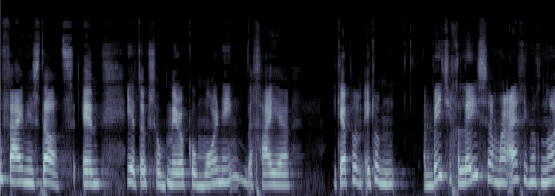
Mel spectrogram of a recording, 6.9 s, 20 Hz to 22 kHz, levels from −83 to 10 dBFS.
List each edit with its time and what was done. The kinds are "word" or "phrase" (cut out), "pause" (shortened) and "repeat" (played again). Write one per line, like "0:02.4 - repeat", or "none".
0:01.6 - word
0:02.0 - word
0:04.7 - word
0:05.3 - word

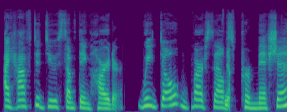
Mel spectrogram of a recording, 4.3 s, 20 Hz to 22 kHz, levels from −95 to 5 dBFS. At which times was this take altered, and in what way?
0:02.0 - pause
0:02.9 - word

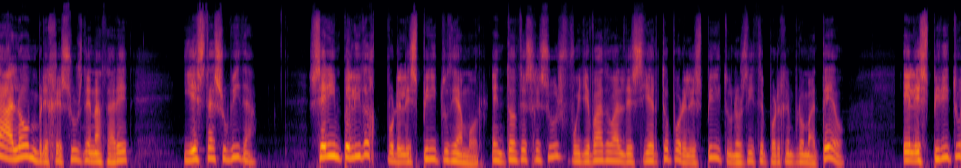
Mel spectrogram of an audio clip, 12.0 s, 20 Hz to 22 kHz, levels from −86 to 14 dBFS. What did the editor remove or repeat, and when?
0:06.1 - pause

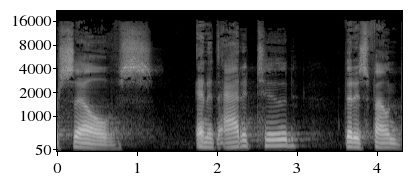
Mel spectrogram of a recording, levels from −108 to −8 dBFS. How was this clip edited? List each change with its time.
0:01.3 - pause
0:02.0 - word

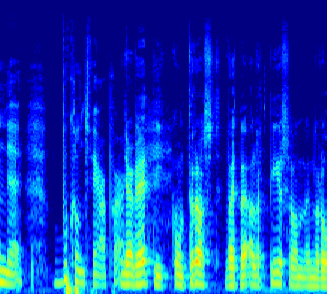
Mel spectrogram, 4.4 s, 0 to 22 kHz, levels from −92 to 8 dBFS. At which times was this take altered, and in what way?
0:01.8 - word
0:02.3 - word
0:03.2 - word

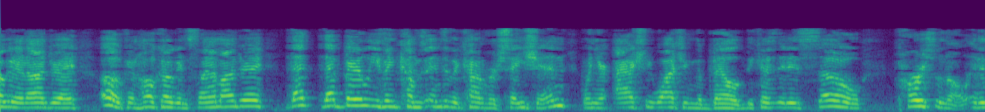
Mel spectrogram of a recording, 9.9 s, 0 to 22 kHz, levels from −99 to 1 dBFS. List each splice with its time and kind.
none

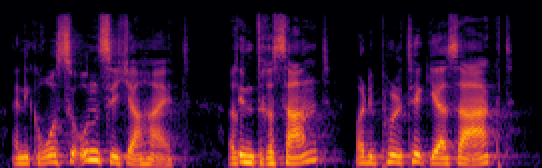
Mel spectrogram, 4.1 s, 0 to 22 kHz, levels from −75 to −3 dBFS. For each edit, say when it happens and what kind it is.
0:01.8 - word
0:02.6 - pause

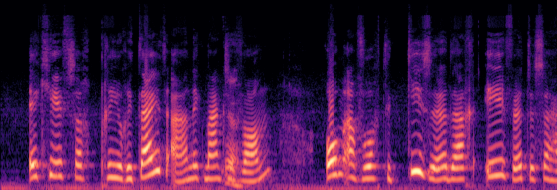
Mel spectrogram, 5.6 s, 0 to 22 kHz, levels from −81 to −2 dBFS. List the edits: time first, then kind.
0:02.2 - phrase

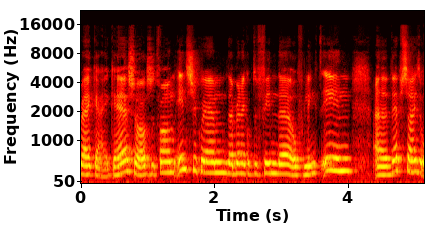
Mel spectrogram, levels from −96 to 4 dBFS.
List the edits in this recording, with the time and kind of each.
0:01.1 - word
0:02.5 - word

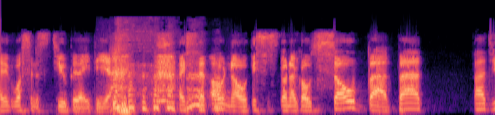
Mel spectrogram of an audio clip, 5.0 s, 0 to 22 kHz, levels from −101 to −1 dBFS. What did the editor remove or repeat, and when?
none

